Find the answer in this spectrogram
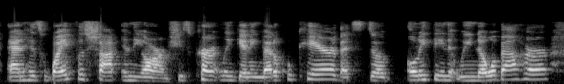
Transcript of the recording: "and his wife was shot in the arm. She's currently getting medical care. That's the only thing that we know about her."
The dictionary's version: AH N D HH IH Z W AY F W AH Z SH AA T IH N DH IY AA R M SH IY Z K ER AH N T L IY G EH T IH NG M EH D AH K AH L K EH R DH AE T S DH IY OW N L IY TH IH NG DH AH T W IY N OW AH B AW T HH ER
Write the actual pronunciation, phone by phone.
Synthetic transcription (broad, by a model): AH N IH Z W AY F W AH Z SH AA T IH N DH IY AA R M SH IY Z K ER AH N T L IY G EH T IH NG M EH D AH K L K EH R DH AE T S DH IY OW N L IY TH IH NG DH AH T W IY N OW AH B AW T HH ER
